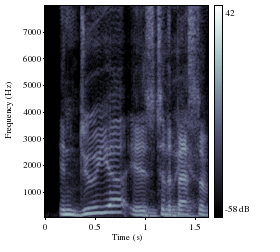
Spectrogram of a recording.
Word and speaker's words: nduja: Just think of it actually comes from the same origin word as the word we use for andouille.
